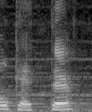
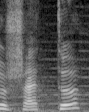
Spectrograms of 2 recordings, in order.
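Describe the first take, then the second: First: The middle consonant is a k sound. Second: The middle consonant is an sh sound. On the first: The speaker calls it wrong. "non credo sia Okette" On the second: The speaker calls it right. "penso si pronunci Oshette"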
